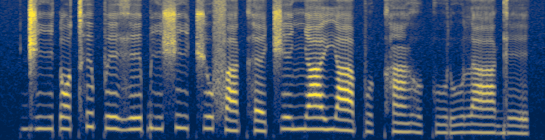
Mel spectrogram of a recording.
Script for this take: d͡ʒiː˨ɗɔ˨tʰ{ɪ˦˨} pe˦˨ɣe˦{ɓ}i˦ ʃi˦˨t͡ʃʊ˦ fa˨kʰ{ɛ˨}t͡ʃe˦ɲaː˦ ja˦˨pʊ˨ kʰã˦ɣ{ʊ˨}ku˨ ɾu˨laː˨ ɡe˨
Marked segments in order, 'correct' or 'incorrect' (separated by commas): correct, correct, correct, correct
